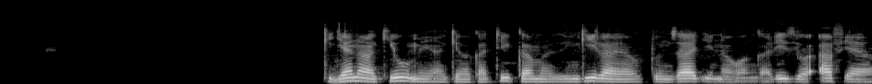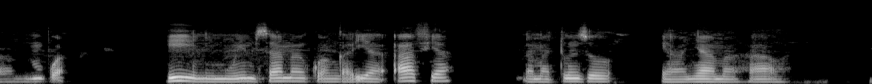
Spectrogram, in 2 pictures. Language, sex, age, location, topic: Swahili, male, 18-24, Dar es Salaam, agriculture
